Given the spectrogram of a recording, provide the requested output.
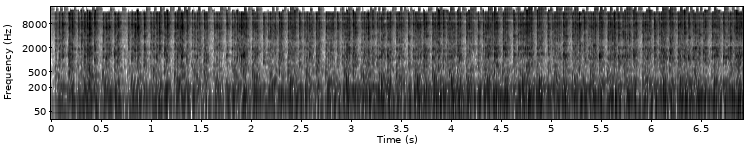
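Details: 1978 Pontiac Firebird 305 V8, abandoned since 1989, running on temporary fuel from a jug with good fuel pump: deep, even V8 rumble holds steady with no knocks or misses; engine runs cleanly.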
